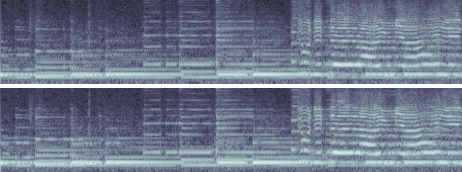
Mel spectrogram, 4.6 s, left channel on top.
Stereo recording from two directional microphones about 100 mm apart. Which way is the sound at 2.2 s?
25° left (ahead or behind).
